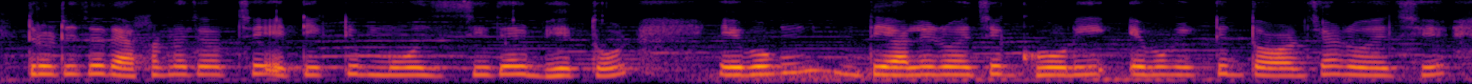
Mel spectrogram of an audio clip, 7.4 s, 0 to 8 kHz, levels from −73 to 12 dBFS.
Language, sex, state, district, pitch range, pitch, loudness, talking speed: Bengali, female, West Bengal, Dakshin Dinajpur, 230-250 Hz, 235 Hz, -19 LUFS, 140 wpm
